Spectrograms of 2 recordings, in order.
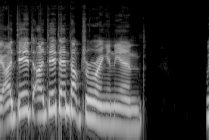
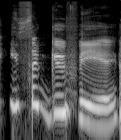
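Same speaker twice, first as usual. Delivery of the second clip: ordinary talk, nothing marked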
